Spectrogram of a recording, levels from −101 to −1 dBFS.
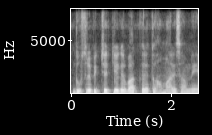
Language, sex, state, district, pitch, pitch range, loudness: Hindi, male, Bihar, West Champaran, 130 Hz, 115-140 Hz, -17 LUFS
